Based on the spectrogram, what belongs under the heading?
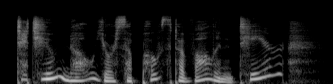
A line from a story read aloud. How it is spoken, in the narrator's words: Claire asked in a hushed whisper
